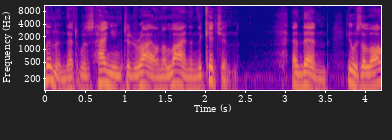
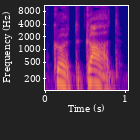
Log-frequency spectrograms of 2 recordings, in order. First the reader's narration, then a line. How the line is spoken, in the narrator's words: he muttered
